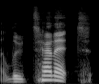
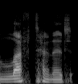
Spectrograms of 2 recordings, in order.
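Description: First: It is said in an American accent. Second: It is said in a British accent.

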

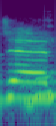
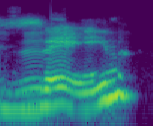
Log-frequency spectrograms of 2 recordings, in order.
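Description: First: The name begins with a j sound. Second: The name begins with a z sound. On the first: "we can't pronounce in Bangladesh ... it's like Jen" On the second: "my son's name is Zane"

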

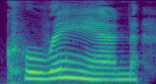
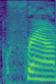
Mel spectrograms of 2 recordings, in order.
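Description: First: It is said with two syllables. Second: It is said as one syllable. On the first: The speaker calls it right. "Repeat after me" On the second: The speaker calls it wrong. "I don't know what you're saying, but it is crown"

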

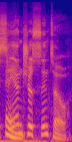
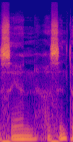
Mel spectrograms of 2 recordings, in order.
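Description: First: It is said in the speaker's plain everyday voice. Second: It is said in a put-on public radio voice. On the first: "Or we say San Jacinto" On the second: "we're talking in NPR voices"

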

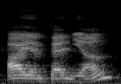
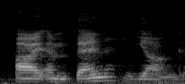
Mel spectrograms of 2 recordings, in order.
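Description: First: It is said as a question, rising. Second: It is said as a statement, falling.

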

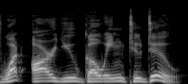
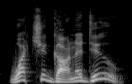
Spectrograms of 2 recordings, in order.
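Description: First: Each word is said separately and fully. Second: The first words blend into one reduced word. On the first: The speaker calls it wrong. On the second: The speaker calls it right.

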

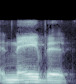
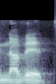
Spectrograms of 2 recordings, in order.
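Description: First: The name is said to sound like David. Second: The name is said with a short i vowel. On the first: The speaker calls it wrong. "because that's, you know, a variation of David, which I don't like" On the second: The speaker calls it right. "with a short kind of I to it"

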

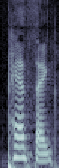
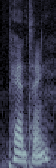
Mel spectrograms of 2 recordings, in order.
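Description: First: The middle consonant sounds lisped, like th. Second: The middle consonant is a plain t sound. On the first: The speaker calls it wrong. "What word did you say wrong for 3 years? / She sounds like she has a fucking lisp" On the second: The speaker calls it right. "And what's the actual word? / It is panting"

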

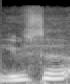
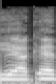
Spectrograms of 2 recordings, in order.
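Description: First: The middle consonant is a soft s sound. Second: The middle consonant is a hard k sound.

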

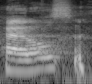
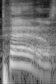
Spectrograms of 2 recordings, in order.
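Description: First: The middle consonant sounds like a D. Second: The middle consonant is a clear T sound. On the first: The speaker calls it wrong. "not with a D" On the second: The speaker calls it right. "Petals, with a T"

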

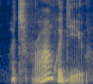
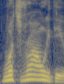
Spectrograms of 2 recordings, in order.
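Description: First: It sounds curious and puzzled. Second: It sounds accusing and hostile.

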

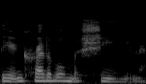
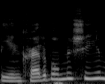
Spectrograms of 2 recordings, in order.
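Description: First: The name is said in an ominous, creepy way. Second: The name is said in a plain, neutral way. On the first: A big, dangerous, menacing machine. "which sounds like a big, creaky danger machine" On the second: A machine that makes incredible things. "like a machine that makes incredible stuff? That's not creepy"

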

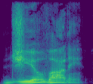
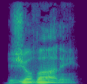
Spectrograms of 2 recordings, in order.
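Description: First: The name is said with an American pronunciation. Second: The name is said with an Italian pronunciation. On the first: This is how Americans with the surname say it. "people here in the States whose last name was Giovanni, and they pronounced it Giovanni" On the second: This is the form they were told is correct. "we have been told that it is pronounced Giovanni"

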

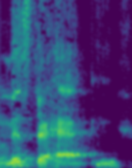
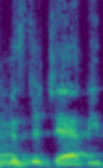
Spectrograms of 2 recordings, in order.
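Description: First: The second word begins with a breathy H sound. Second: The second word begins with a hard J sound. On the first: The speaker calls it right. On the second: The speaker calls it wrong. "It looks like Mr. Jappy"

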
